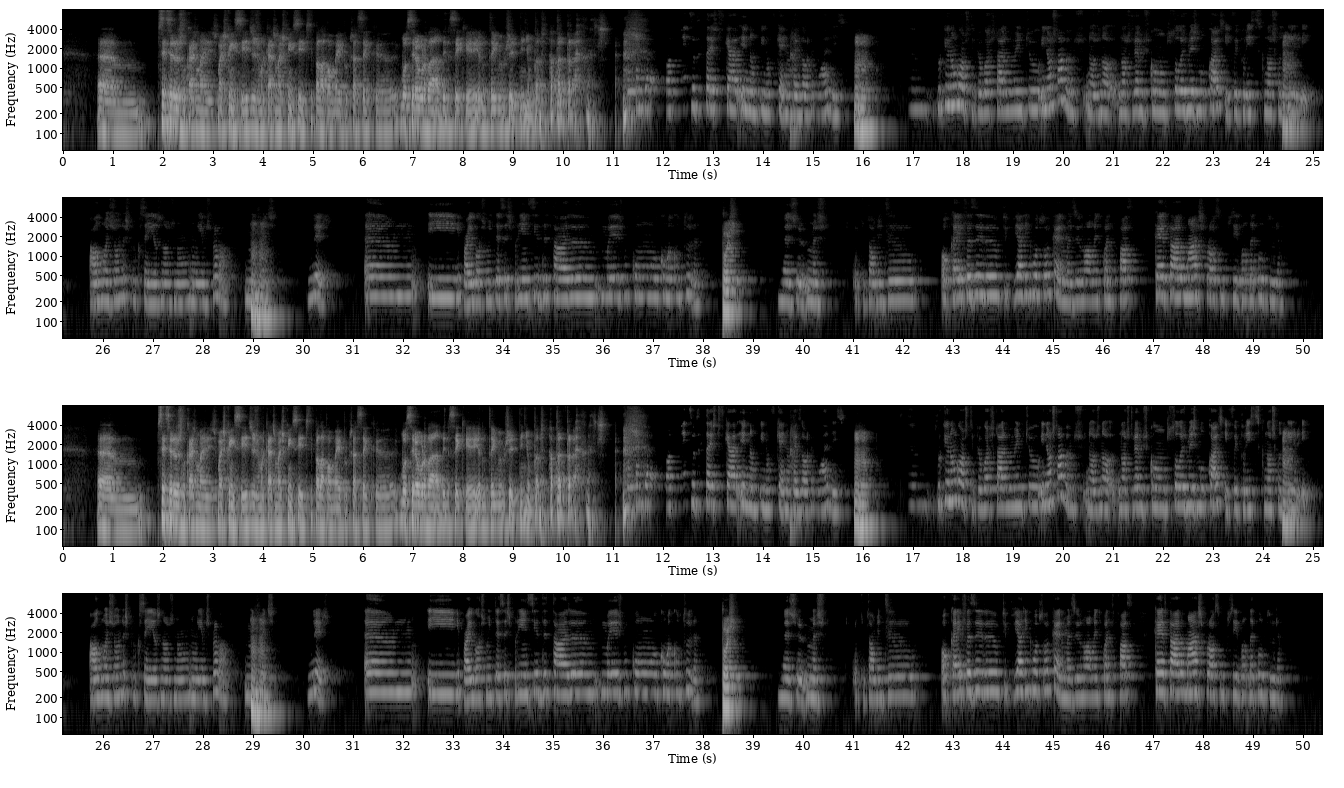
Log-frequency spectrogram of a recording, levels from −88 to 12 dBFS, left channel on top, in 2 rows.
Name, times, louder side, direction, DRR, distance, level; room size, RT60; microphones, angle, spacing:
voice 1, 0.7-1.6 1.9-10.8 11.2-11.5 15.8-16.1 24.4-24.6 29.0-29.3 38.4-38.6, right 2 dB, 90° right, 3 dB, 0.9 m, -30 dB
voice 2, 11.3-15.6 16.9-24.9 25.7-28.5 28.8-29.4 30.1-30.5 31.2-37.9 39.5-40.4 41.0-42.3 42.8-46.6 47.0-49.6, equal, 70° right, 6 dB, 1.3 m, -39 dB
7.5 x 5.9 x 4.8 m, 0.68 s
head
